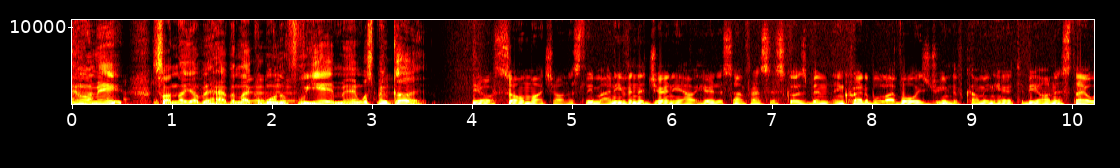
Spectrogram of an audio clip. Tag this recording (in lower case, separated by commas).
speech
